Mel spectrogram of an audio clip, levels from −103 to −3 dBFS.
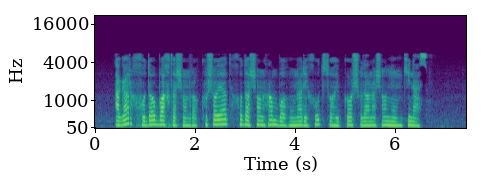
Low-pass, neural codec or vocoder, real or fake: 5.4 kHz; codec, 16 kHz in and 24 kHz out, 1 kbps, XY-Tokenizer; fake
